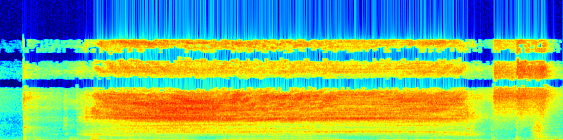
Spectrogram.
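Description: A router spindle whines loudly as it cuts.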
